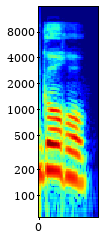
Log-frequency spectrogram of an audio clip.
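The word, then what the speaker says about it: gorro: rojo dito ce qui veut dire il porte un bonnet rouge est le mot pour bon casquette la prononciation est gor le doit être roulé et c'est souvent difficile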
